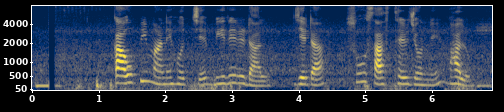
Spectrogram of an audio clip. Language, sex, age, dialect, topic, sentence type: Bengali, female, 25-30, Western, agriculture, statement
